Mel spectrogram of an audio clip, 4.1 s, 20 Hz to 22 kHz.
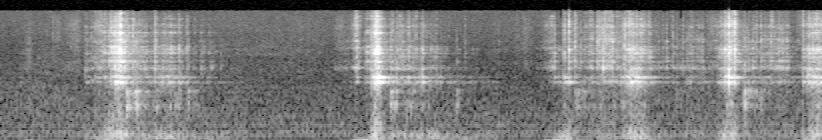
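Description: A large clear glass jar with a metal lid, partly filled with small blue and clear glass marbles, is held in both hands and shaken so the marbles rattle inside the hollow jar. Slow, uneven bursts of bright clinking and rolling scrape come in short clusters with quiet gaps between them. Each burst carries a faint glassy ring near 2 kHz.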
